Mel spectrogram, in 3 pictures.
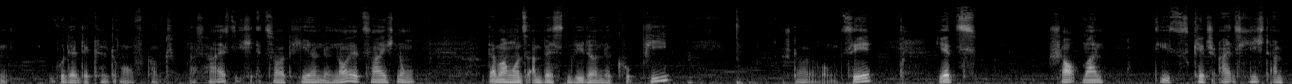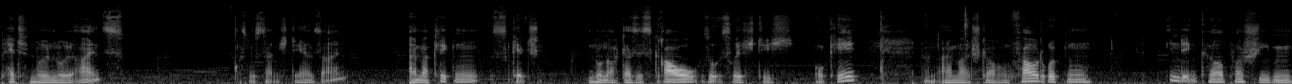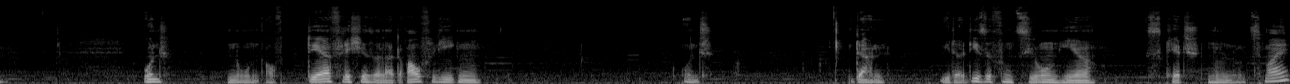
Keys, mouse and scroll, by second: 2.1 click, 4.7 click, 6.0 click, 7.3 ctrl+c, 15.6 click, 20.8 click, 22.5 ctrl+v, 23.9-25.9 drag, 26.3-26.7 scroll down 2, 28.8 click, 35.6 click, 36.9 click, 37.9 click.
